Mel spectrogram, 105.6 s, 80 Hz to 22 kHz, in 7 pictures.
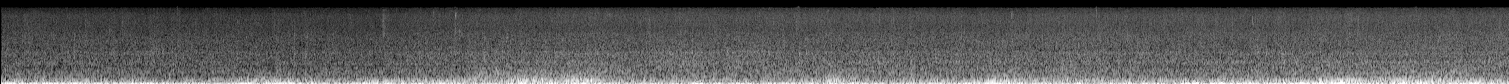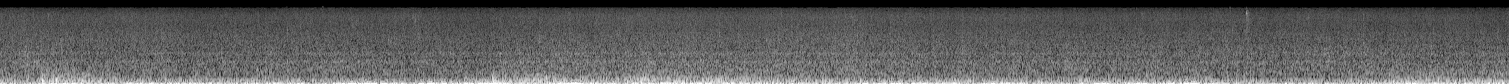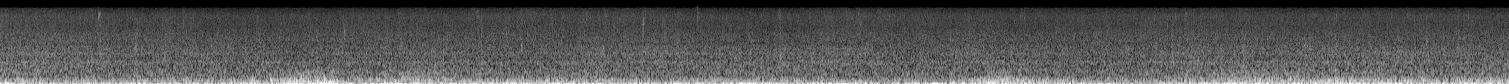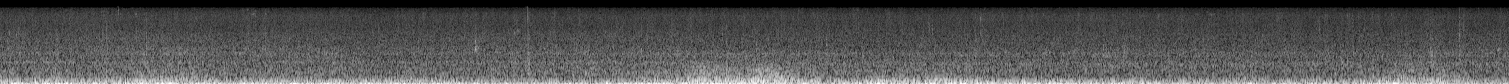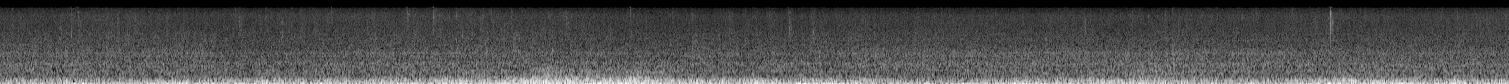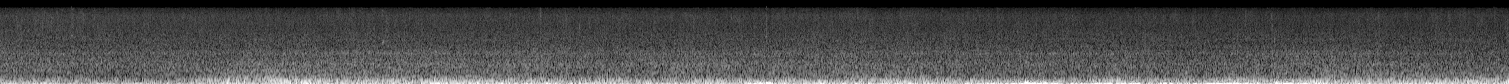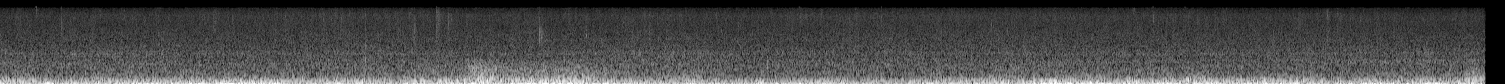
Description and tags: distant rain and thunder
Distant, strong rain with rolling thunder recorded several meters above the ground with a Zoom H1 XY-microphone.
But you don't have to.
Wanna see my works?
